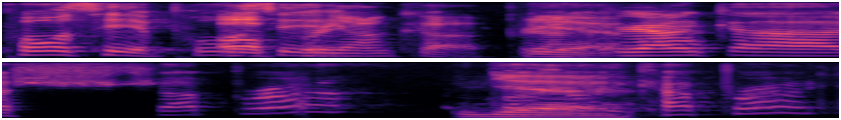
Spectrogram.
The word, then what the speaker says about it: Priyanka: Uh, Parika? Parenka? this one that's good. Yeah. Look, pause here. Oh, Pause here. Priyanka.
